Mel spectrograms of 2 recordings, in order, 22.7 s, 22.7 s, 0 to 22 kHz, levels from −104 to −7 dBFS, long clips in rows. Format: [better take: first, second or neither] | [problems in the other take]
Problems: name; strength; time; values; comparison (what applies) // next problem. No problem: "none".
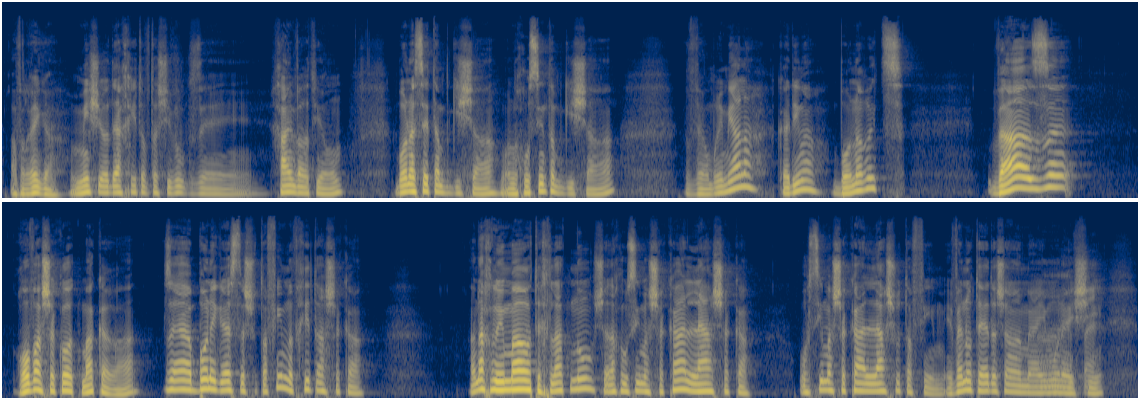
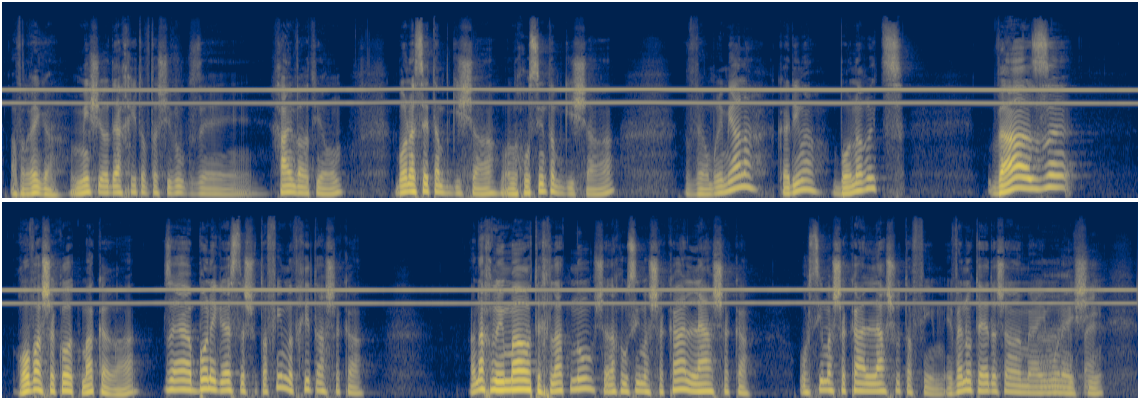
first | high-pitched whine; loud; throughout; 3.5 kHz, 8 dB below the speech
